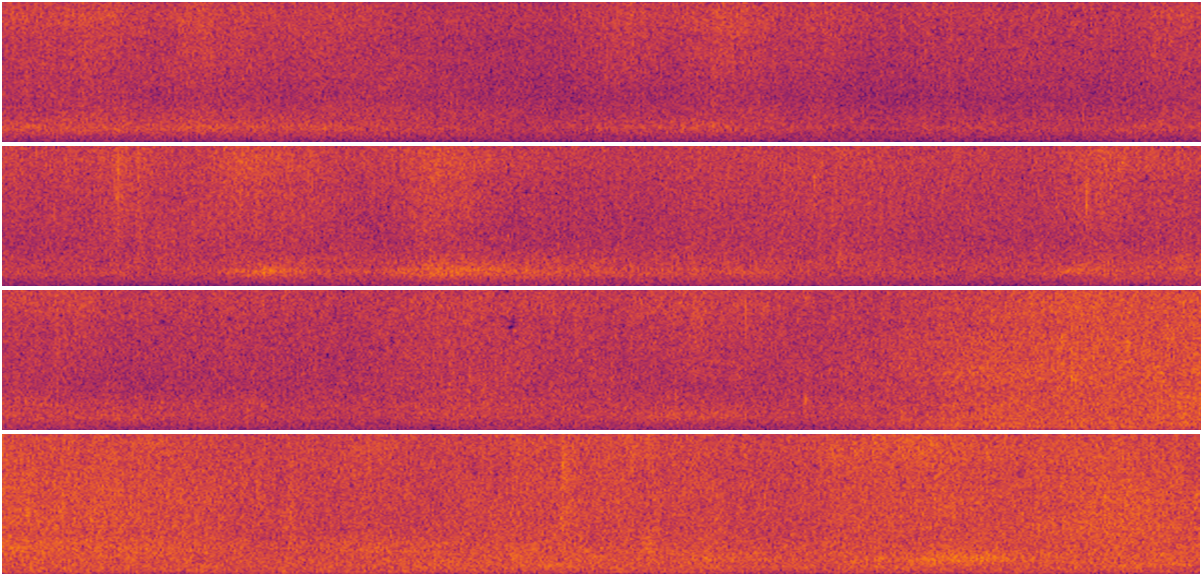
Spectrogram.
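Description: Steady rushing of rain and wind, a storm sound bed, with gentle swells, growing clearly louder about twenty seconds in.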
